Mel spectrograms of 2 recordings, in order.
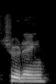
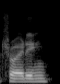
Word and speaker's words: Truding: My last name is Truding, not Troiding, for everybody out there.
